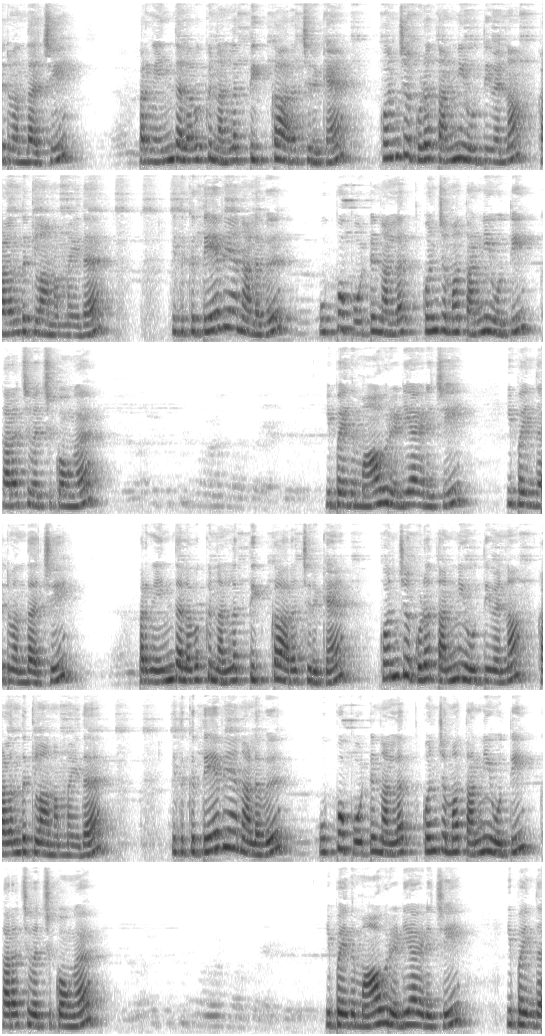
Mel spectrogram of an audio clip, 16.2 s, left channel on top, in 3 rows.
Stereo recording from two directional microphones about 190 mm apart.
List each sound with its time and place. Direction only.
0.0 s a woman's voice: 20° right (ahead or behind)
14.0 s a woman's voice: 15° right (ahead or behind)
